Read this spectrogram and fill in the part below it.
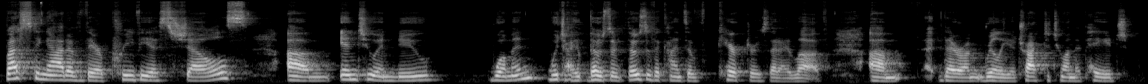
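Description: A woman's voice: lowish voice, steady tone, a little slow, a little mellow. A woman hosting a podcast in a casual, effusive way, feeling around for the right words and correcting herself as she goes. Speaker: podcast host. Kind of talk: casual interview chat.

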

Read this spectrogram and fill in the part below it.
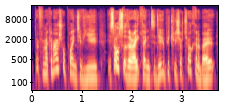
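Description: A man hosting an interview, measured and conversational, with many you-knows and agreeing replies. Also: a little high, expressive, darkish tone, dry recording, studio quality. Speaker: host.

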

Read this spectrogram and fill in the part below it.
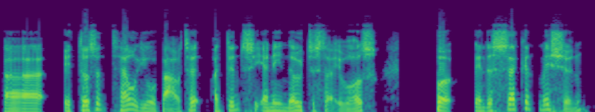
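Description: A man talks casually as a podcast co-host going over a game. His delivery is halting and hedging as he rephrases his way along, at a middling pitch in a dry, close-sounding recording. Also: lively intonation, sharp tone, no room sound. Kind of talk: casual rambling game review talk.

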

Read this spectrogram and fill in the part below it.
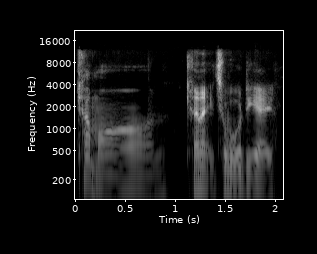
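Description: A man hosting a chatty podcast, relaxed and full of uhs while he runs the call-ins. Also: lowish voice, unhurried, clear, resonant tone, dry recording, studio quality. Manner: relaxed, says uh and um a lot while running the stream. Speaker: podcast host taking calls. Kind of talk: casual chat.

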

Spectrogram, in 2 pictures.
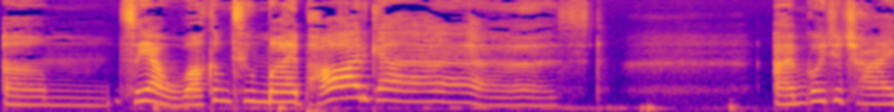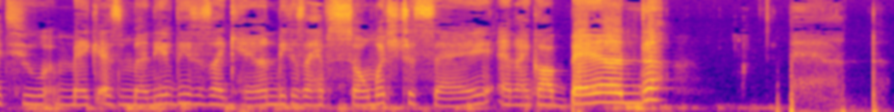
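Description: A woman's voice: medium pitch, slow pace. An eighteen-year-old woman hosting her own podcast, talking in a casual, blunt way with a congested, nasal voice and a lot of swearing. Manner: chatty, blunt, swears freely. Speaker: podcast host. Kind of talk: casual solo podcast chat. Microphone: laptop camera with a separate mic.

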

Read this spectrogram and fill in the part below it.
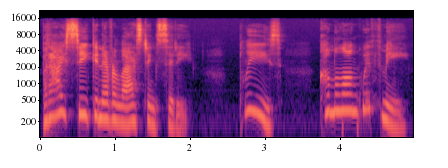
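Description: A woman's voice: a little high, very animated, a little slow, darkish tone, heavily acted. A woman voicing an earnest, eager young boy pilgrim in a children's storybook reading. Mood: earnest, pleading.

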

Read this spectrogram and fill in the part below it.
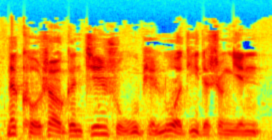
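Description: An actor in a radio drama playing a probing, methodical male detective with a deliberate, inquisitive delivery. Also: medium pitch, sing-song, lightly acted. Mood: probing, thoughtful. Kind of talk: old Chinese radio drama acting.

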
